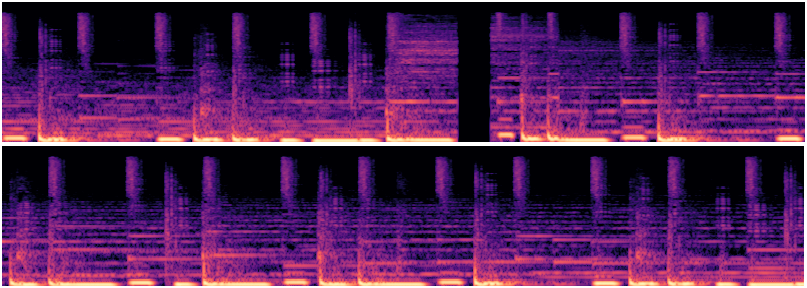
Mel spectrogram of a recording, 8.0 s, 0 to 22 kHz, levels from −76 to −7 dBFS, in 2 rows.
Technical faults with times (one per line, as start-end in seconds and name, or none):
2.27-2.44 playback stall
2.44-2.78 catch-up at higher speed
